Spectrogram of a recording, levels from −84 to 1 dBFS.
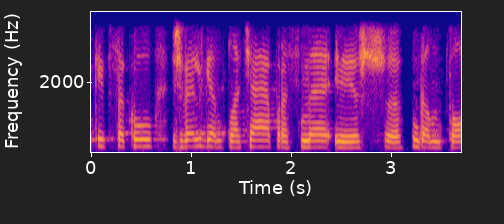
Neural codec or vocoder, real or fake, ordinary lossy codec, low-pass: none; real; AAC, 32 kbps; 3.6 kHz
